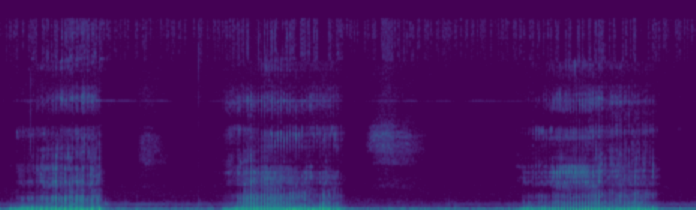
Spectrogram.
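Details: Snoring Chinese Shar-Pei dog.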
